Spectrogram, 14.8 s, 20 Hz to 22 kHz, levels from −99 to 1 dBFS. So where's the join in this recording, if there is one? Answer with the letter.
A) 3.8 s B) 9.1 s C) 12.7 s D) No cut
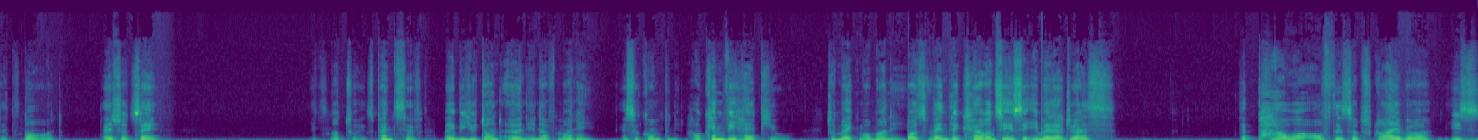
B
